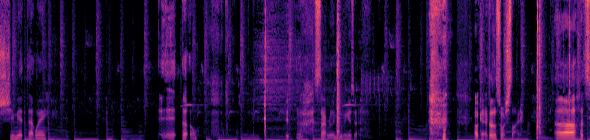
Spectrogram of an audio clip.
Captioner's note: laugh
